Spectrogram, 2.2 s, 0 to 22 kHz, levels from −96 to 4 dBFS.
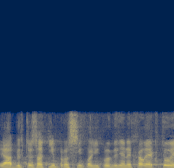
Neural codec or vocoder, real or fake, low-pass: codec, 16 kHz in and 24 kHz out, 1.1 kbps, FireRedTTS-2 codec; fake; 7.2 kHz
